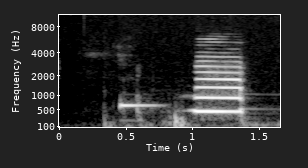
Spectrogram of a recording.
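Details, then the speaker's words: 2022 Genesis GV80, power seat moving up between memory settings: two sharp squeaks, the second loud, reedy and sustained; lubricating joints didn't last, so the seat base is being replaced. "and as you can hear that that's squeaking there's a loud noise there"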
